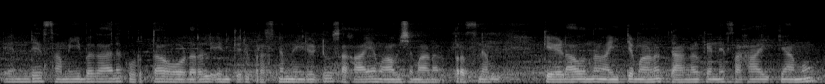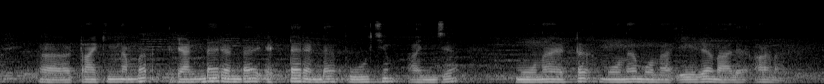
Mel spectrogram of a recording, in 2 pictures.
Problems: low volume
